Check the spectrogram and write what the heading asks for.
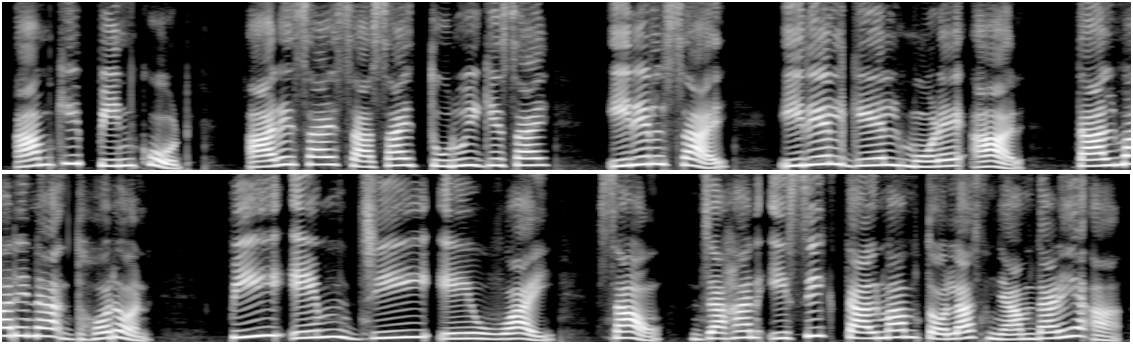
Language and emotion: Santali, neutral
